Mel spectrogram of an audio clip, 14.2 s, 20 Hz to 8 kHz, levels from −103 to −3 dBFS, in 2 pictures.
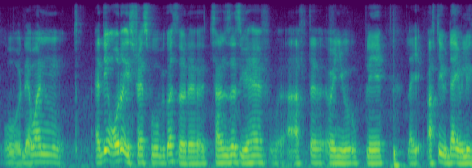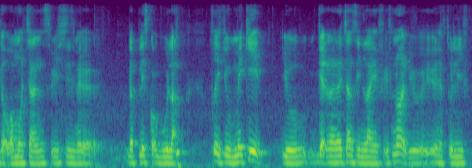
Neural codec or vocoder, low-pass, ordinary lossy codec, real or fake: none; 7.2 kHz; none; real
